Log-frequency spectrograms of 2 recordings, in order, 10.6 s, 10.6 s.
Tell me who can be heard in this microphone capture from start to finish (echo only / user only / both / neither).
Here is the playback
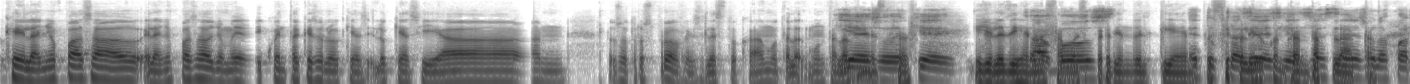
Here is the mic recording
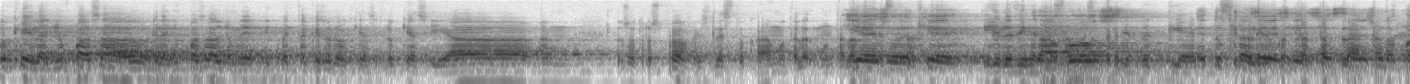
echo only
